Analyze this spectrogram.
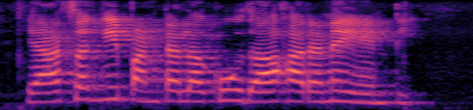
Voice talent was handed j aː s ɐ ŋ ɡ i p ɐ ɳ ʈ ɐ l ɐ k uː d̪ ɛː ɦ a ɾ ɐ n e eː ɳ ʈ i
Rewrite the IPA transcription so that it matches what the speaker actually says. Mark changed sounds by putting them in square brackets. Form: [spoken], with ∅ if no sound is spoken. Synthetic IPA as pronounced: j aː s ɐ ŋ ɡ i p ɐ ɳ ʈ ɐ l ɐ k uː d̪ [aː] ɦ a ɾ ɐ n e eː ɳ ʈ i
